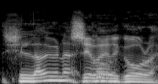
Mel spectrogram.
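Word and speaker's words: Zielona Góra: match between Sparta Rockclaw and Can you pronounce that? Yeah, Zilona Zilon Gora, thank you very much.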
